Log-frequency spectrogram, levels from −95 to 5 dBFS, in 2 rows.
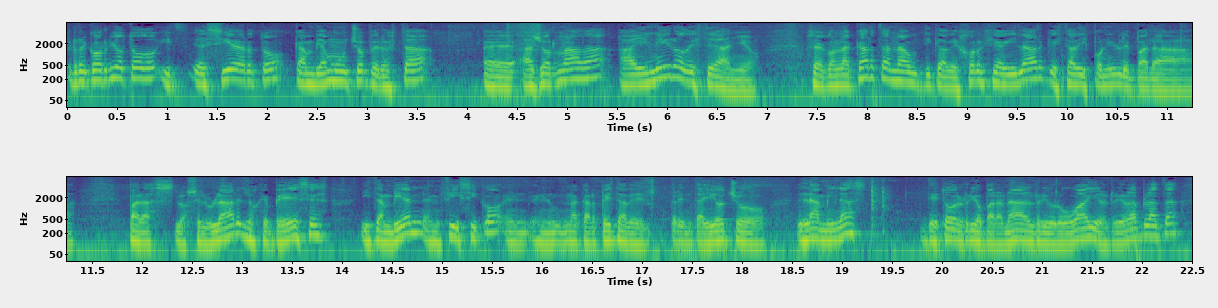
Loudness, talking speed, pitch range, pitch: -18 LUFS, 155 wpm, 105-165 Hz, 130 Hz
